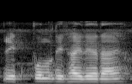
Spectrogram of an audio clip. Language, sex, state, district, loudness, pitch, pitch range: Hindi, male, West Bengal, Alipurduar, -16 LUFS, 130 Hz, 130-135 Hz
